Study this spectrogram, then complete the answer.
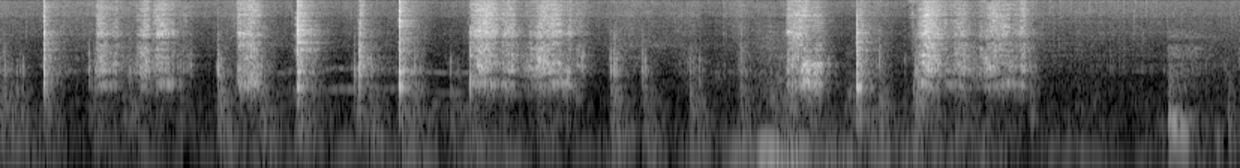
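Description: Gram flour being mixed for Gujarati churma ladoo, a series of rhythmic scraping strokes of a spoon against a metal bowl, close and fairly crisp, with brief pauses between stirs and no talking.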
